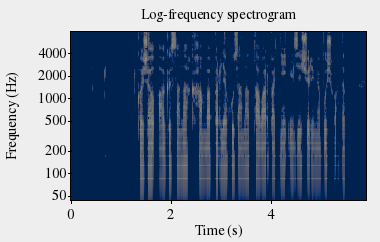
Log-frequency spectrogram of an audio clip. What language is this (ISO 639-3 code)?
chv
